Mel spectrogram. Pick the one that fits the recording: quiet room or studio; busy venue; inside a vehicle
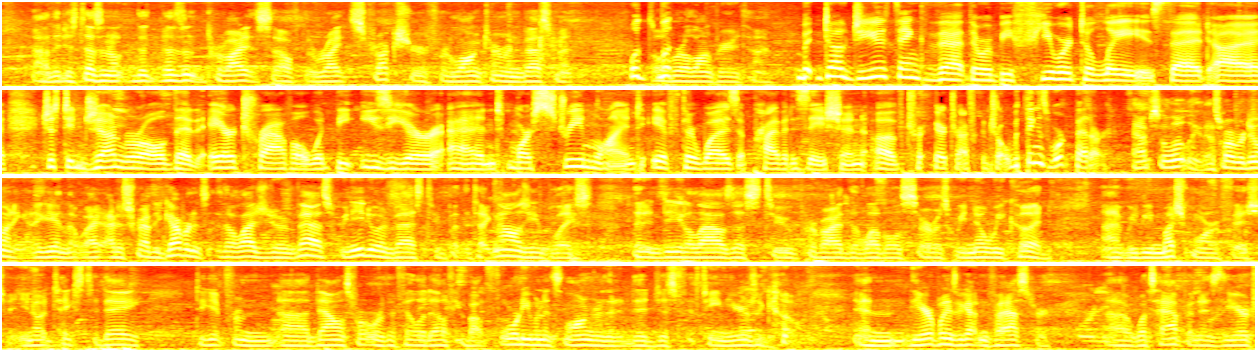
busy venue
